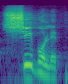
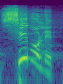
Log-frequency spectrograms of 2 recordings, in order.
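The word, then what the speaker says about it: Shibolet: Note bien, hermanos, querían pasar al otro lado y lo único que ellos tenían que pronunciar y no solamente pronunciarlo, sino pronunciarlo bien y era la palabra chivolet. Y ellos porque no podían decían cíbolet.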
